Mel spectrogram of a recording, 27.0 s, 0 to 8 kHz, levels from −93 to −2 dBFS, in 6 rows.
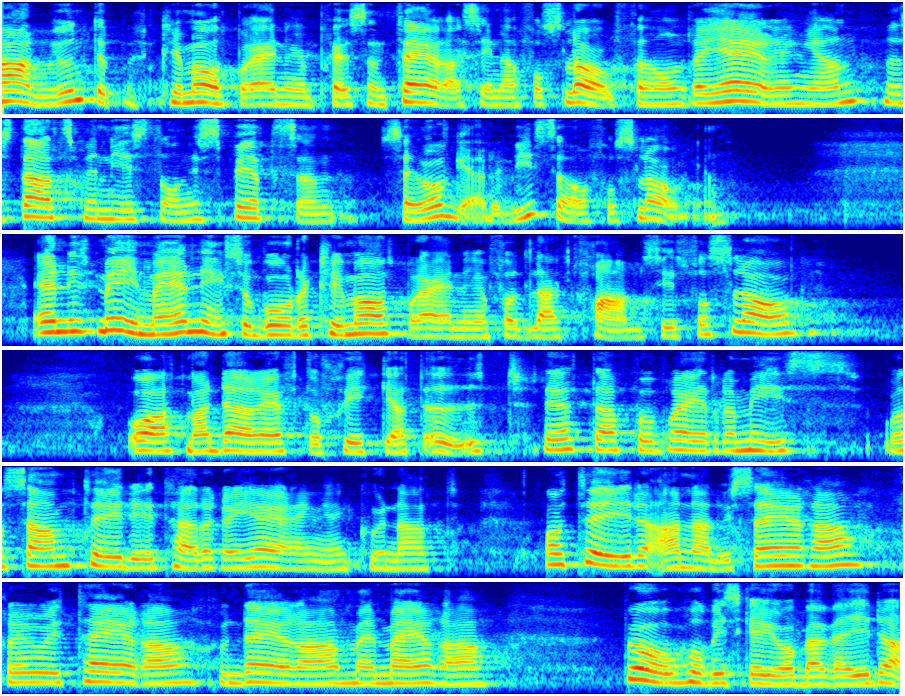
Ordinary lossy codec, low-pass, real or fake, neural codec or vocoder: none; none; fake; codec, 16 kHz, 8 kbps, FunCodec, trained on LibriTTS, 25 frames a second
